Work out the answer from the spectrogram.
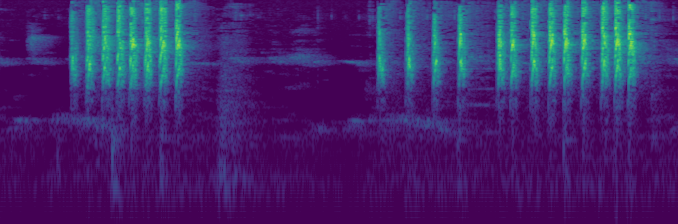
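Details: Eurasian tree sparrow calling vigorously with a fast string of about seven loud, harsh chirps. After a pause come a few spaced chirps, then another rapid run of about nine.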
